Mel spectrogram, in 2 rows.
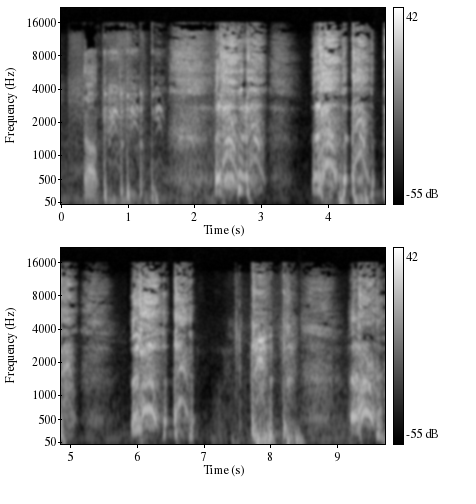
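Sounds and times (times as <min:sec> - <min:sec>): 
person coughing after smoking a bowl: 0:00.6 - 0:01.6, 0:02.3 - 0:03.1, 0:03.8 - 0:05.2, 0:05.9 - 0:06.9, 0:07.7 - 0:08.6, 0:09.2 - 0:09.7.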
